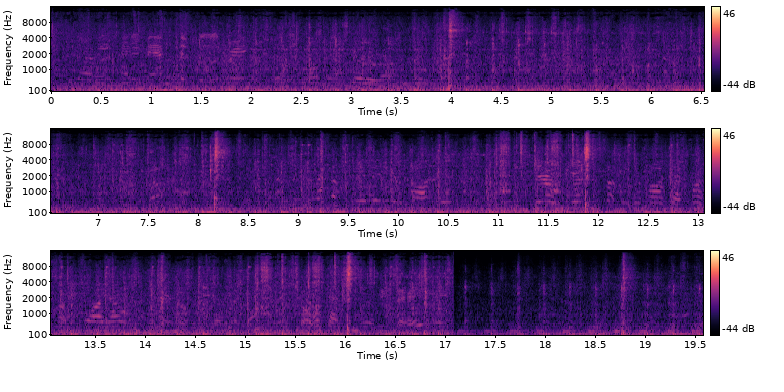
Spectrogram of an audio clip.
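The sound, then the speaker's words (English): Old machines run steadily, a loud continuous mechanical rumble with rhythmic clanking and clicking throughout, faint voices mixed into the background. “It looks like there is a bunch of old machines over here.”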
